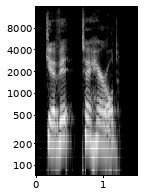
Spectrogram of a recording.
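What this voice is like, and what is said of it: Deep fatherly voice. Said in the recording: “God used a dad voice.”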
